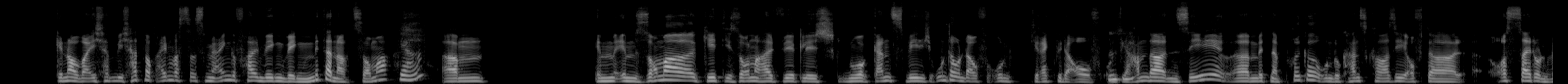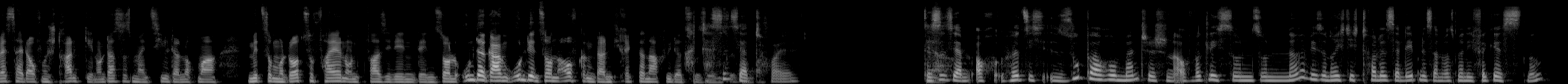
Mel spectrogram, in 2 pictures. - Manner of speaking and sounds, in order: none
- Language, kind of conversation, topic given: German, podcast, Kannst du von einer Tradition in deiner Familie erzählen, die dir viel bedeutet?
